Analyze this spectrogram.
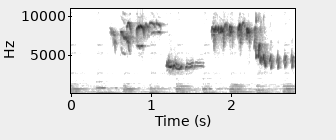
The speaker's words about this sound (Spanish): Muy pronto lo supo, porque la mañana del día de Navidad se vio rodeado del susurrante sonido de las alas de un montón de pájaros que revoloteaban a su alrededor sin parar de piar y gorjear.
